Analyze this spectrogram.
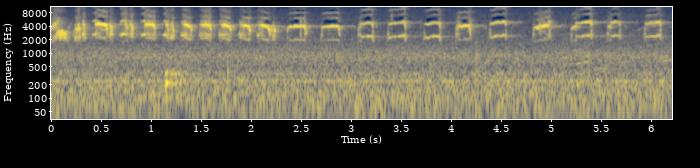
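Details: Chinese hwamei, a species designated an invasive alien species in Japan, singing loud, clear whistled phrases with rapid repeated ringing notes, about two or three each second, each note sliding up and down, over a constant rural background hiss.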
